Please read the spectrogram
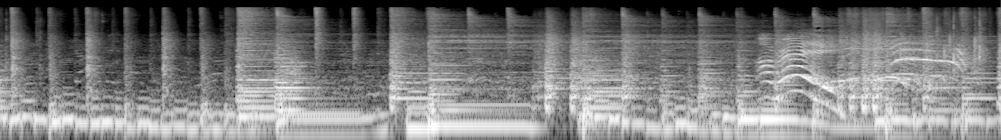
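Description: Live blues band playing an instrumental passage: acoustic-electric guitar, electric bass and a drum kit with cymbals keep a steady beat, with long low bass notes in the middle. Near the end a harmonica comes in with notes that bend up and down.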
